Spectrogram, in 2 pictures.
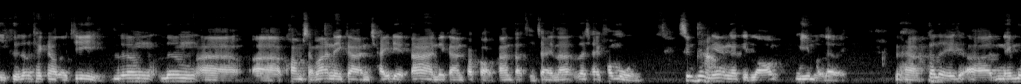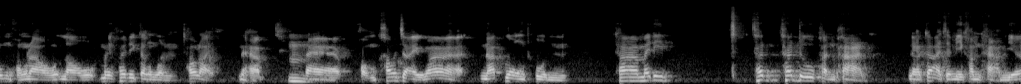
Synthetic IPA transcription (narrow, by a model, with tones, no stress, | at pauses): i˧˩kʰɯ˧ɾɯ˥˩əŋt̪e˦˥k̚noː˧loː˧t͡ɕiː˥˩ɾɯ˥˩əŋɾɯ˥˩əŋʔaː˨˩ʔaː˨˩kʰwaː˧msaː˩˦maː˥˩t̪̚na˧jkaː˧nt͡ɕʰa˦˥jdeː˧t̪aː˥˩na˧jkaː˧npɾa˧kɔː˨˩p̚kaː˧nt̪a˨˩si˩˦nt͡ɕa˧jlɛ˦˥lɛ˦˥t͡ɕʰa˦˥jkʰɔː˥˩muː˧n | sɯ˥˩ŋpʰu˥˩ni˦˥ɐŋaː˧nki˨˩t̪̚lɔː˦˥mːiː˧mo˨˩t̪̚lɤː˧j | na˦˥kʰa˦˥p̚kɔː˥˩lɤː˧jʔəː˨˩na˧jmu˧mkʰɔː˩˦ŋɾa˧wɾa˧wma˥˩jkʰxɔ˥˩jda˥˩jka˧ŋwo˧nt̪ʰa˥˩wɾa˨˩jna˦˥kʰa˦˥p̚t̪ɛː˨˩pʰo˩˦mkʰa˥˩wt͡ɕa˧jwaː˥˩na˦˥k̚lo˧ŋt̪ʰu˧n | t̪ʰaː˥˩ma˥˩jda˥˩j | t̪ʰaː˥˩t̪ʰaː˥˩duː˧pʰa˨˩npʰaː˨˩n | na˦˥kɔː˥˩ʔ̪̚ːt͡ɕa˨˩miː˧kʰa˧mt̪ʰaː˩˦mjɤ˦˥ʔ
